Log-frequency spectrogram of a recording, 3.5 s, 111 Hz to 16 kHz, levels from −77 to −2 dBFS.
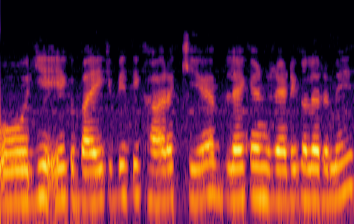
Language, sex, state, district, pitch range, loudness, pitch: Hindi, female, Haryana, Jhajjar, 190-205 Hz, -15 LUFS, 195 Hz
